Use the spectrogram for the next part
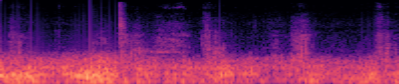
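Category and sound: nature, thunder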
